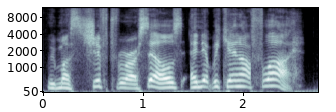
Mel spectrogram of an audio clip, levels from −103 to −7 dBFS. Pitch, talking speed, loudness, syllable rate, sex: 195 Hz, 220 wpm, -17 LUFS, 5.4 syllables/s, male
